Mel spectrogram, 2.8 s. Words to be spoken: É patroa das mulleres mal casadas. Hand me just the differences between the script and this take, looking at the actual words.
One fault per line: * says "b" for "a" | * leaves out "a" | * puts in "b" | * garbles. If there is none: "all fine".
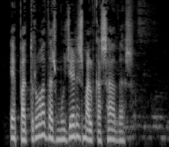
all fine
